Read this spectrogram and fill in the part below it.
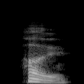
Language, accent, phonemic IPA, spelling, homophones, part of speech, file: English, Australia, /həʉ/, hoe, ho, noun / verb, En-au-hoe.ogg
